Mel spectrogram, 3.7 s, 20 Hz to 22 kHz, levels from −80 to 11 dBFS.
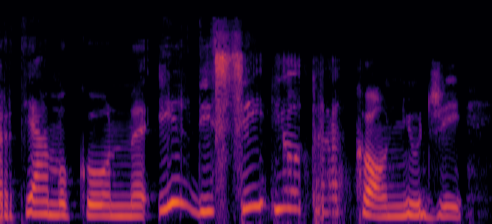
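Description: From 1.63 s to the end at 3.69 s, a call bitrate drop sets in. The bandwidth estimate collapses, so the encoder is starved of bits, and the coarse coding that follows fits a fall from roughly 40 kbps to around 6 kbps. The audio band narrows from 20 kHz to 8 kHz, dulling the top end, and for about 1.1 s at its lowest the speech sounds rough, watery and muffled.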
